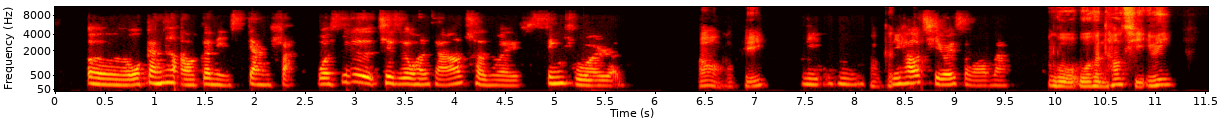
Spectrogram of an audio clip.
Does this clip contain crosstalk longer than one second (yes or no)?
no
